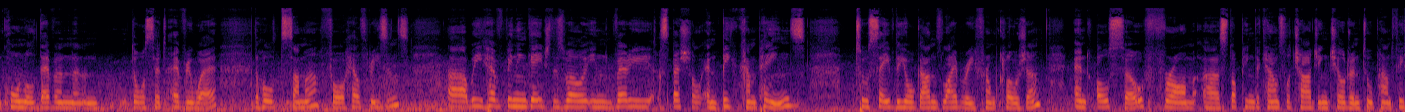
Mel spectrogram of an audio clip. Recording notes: reporting for Riverside Radio from the Battersea Community Festival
